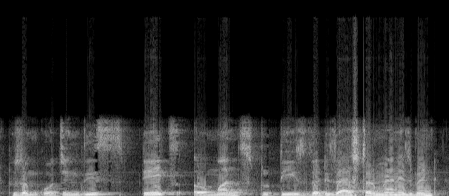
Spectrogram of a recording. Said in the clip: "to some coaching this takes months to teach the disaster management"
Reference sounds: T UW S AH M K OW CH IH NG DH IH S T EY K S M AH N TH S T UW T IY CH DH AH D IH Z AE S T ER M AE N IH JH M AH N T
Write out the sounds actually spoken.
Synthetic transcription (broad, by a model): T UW S AH M K OW CH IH NG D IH S T EY K S M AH N T S T UW T IY CH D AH D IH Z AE S T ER M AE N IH JH M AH N T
